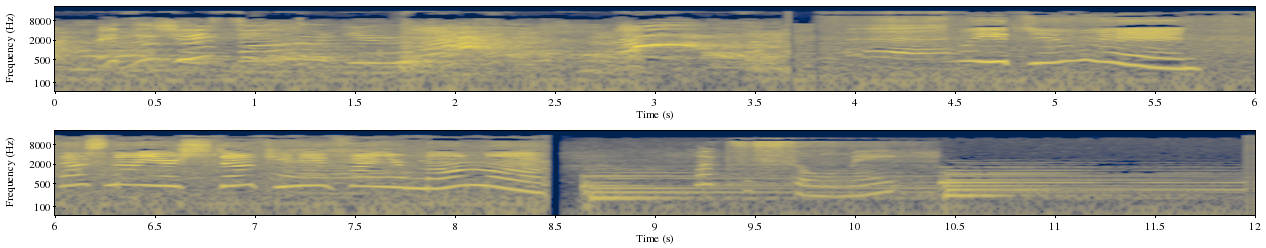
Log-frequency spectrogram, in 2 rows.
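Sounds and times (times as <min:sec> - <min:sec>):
children shouting and squealing: 0:01.6 - 0:04.6.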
